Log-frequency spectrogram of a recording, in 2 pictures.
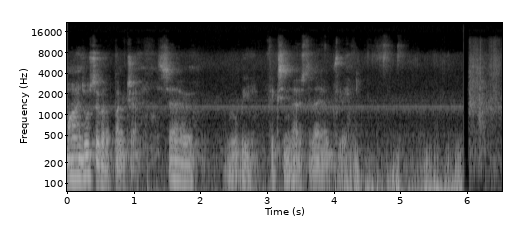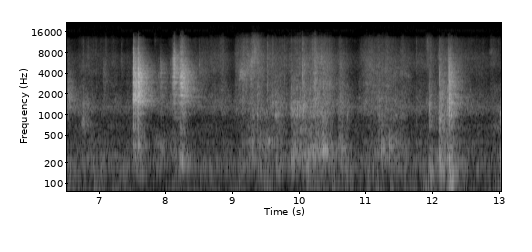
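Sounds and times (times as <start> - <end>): rustling: 6.0 - 13.0.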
